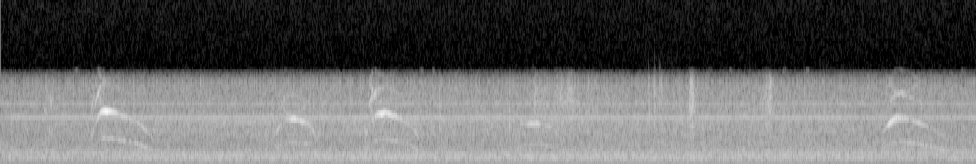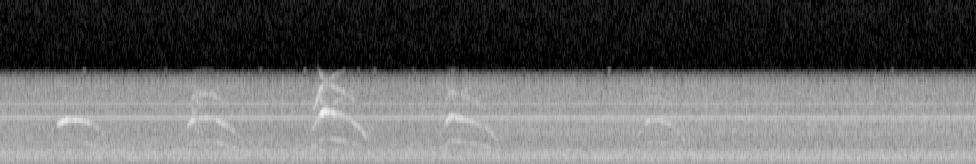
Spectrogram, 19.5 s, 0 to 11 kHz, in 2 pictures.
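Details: Kittens 26 days old, indoors, give thin, high-pitched arching mews, singly and in small clusters every few seconds over a steady low hum and hiss.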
